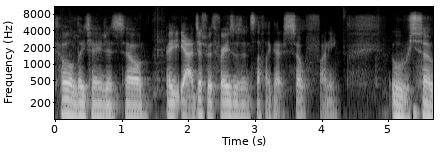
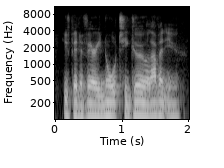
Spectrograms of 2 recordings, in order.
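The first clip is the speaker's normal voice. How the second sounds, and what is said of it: Put-on British accent, grandmotherly scolding. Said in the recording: “if you say it in a British accent, it sounds like a grandma's like disciplining you.”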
